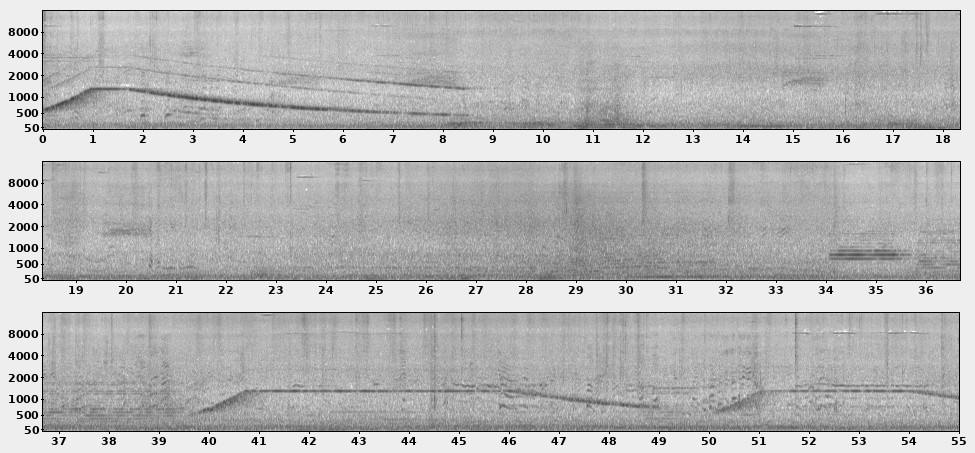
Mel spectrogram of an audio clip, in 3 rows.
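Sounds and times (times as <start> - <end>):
siren winding down: 0.0 - 8.6, 39.2 - 55.0
street traffic rumble: 0.0 - 55.0
vehicle engine passing by: 9.1 - 12.4, 26.2 - 40.6.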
